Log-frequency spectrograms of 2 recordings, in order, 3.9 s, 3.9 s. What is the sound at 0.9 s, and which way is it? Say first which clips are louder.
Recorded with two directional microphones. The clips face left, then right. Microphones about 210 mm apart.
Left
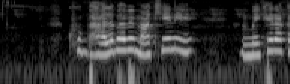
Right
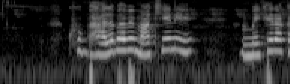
A woman's voice: left 4 dB; 30° left (ahead or behind).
